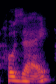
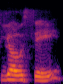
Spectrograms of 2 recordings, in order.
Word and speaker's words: Yosi: the um he's not jose um as we sometimes see his name um it's yosi uh the j is silent if your haggadah has his name spelled that way um so now you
